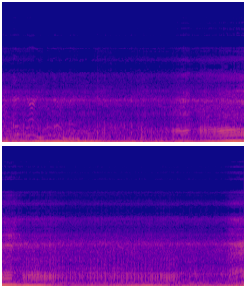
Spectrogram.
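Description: A dirt bike engine hums and revs up and down close by.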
